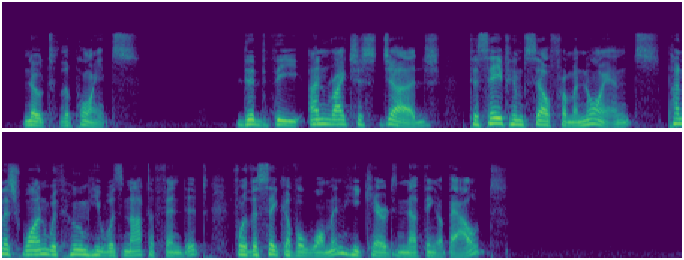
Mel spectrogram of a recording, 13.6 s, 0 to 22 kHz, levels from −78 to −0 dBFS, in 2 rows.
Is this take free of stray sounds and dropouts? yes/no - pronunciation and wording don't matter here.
yes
